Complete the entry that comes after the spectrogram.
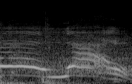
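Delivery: sudden loud gasp of amazement; excited shout. Real, not acted. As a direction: shout it out in awe. Commentator reacts to big move.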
